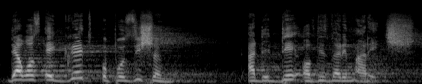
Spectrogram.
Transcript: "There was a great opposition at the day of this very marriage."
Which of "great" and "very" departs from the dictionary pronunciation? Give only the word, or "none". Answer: none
